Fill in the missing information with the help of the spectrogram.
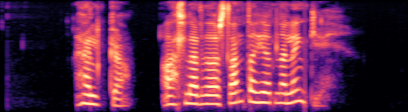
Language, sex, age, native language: Icelandic, female, 40-49, Icelandic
